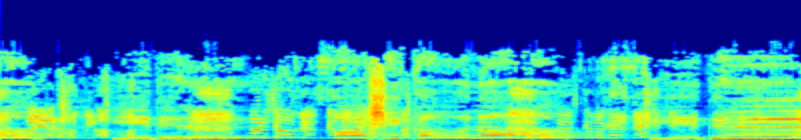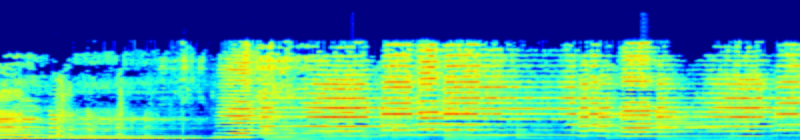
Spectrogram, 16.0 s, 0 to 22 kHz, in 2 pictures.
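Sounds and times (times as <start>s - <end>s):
instrumental ringtone music: 10.1s - 16.0s.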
